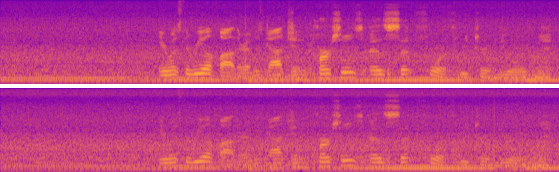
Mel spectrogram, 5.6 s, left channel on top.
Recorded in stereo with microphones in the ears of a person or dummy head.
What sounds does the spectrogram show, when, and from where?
1.6 s a man speaking: 25° left (ahead or behind)
2.9 s a man speaking: 25° left (ahead or behind)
